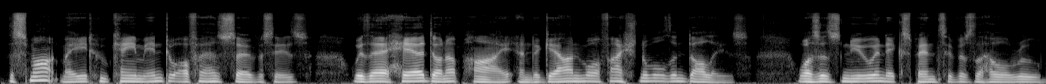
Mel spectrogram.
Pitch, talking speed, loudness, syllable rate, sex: 125 Hz, 185 wpm, -18 LUFS, 4.6 syllables/s, male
